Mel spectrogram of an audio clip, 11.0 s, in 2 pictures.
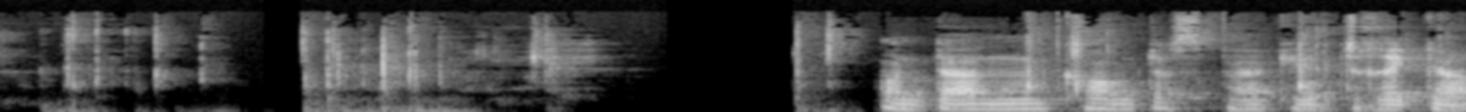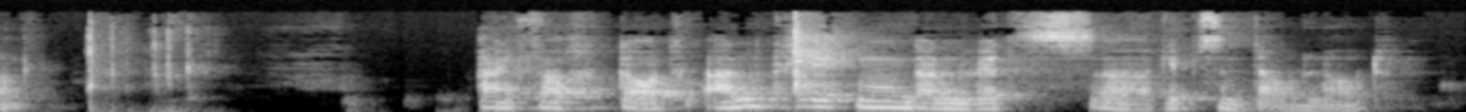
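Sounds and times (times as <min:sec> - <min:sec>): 
typing on a computer keyboard: 0:00.1 - 0:02.2, 0:03.0 - 0:04.2, 0:05.8 - 0:06.4
speech: 0:03.3 - 0:05.7, 0:07.3 - 0:10.8.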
